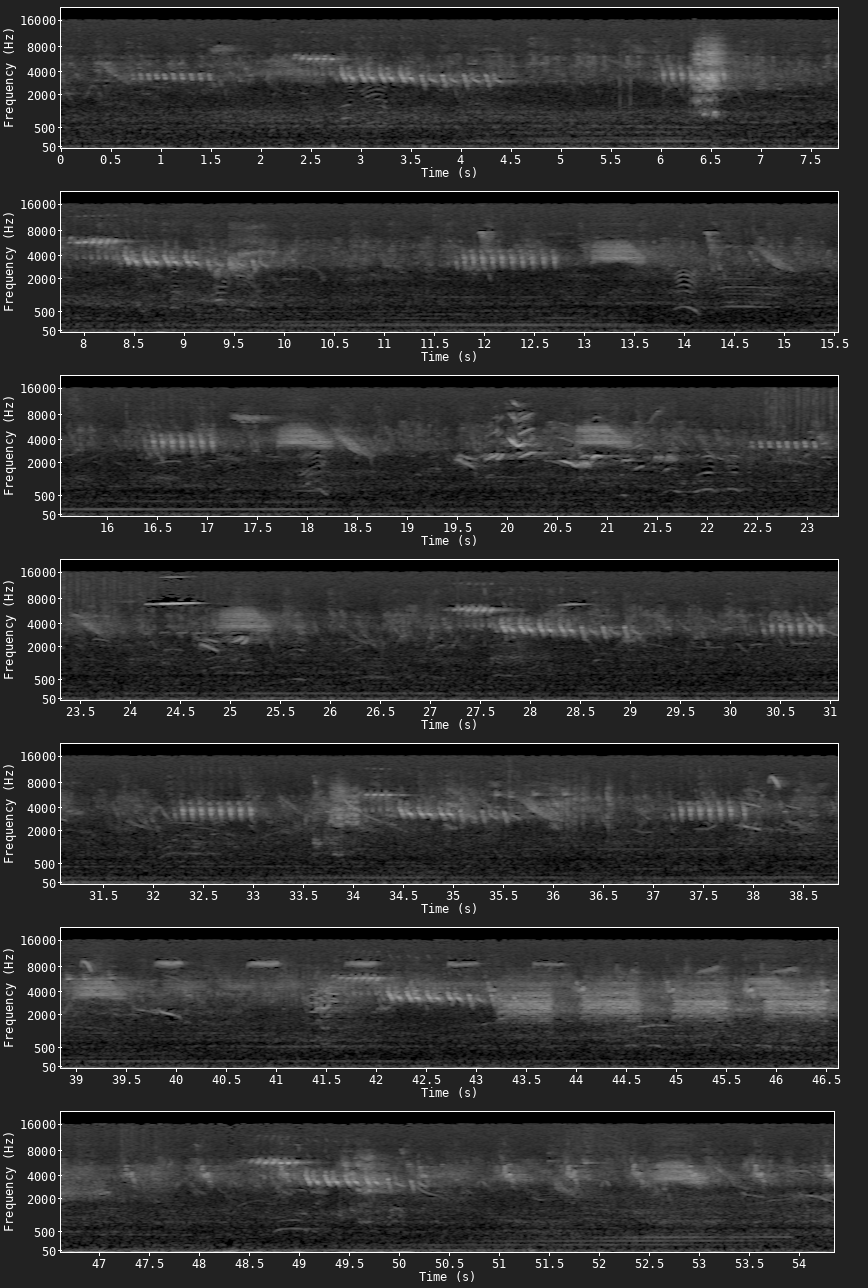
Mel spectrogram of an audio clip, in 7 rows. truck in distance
0:48.7 0:54.3

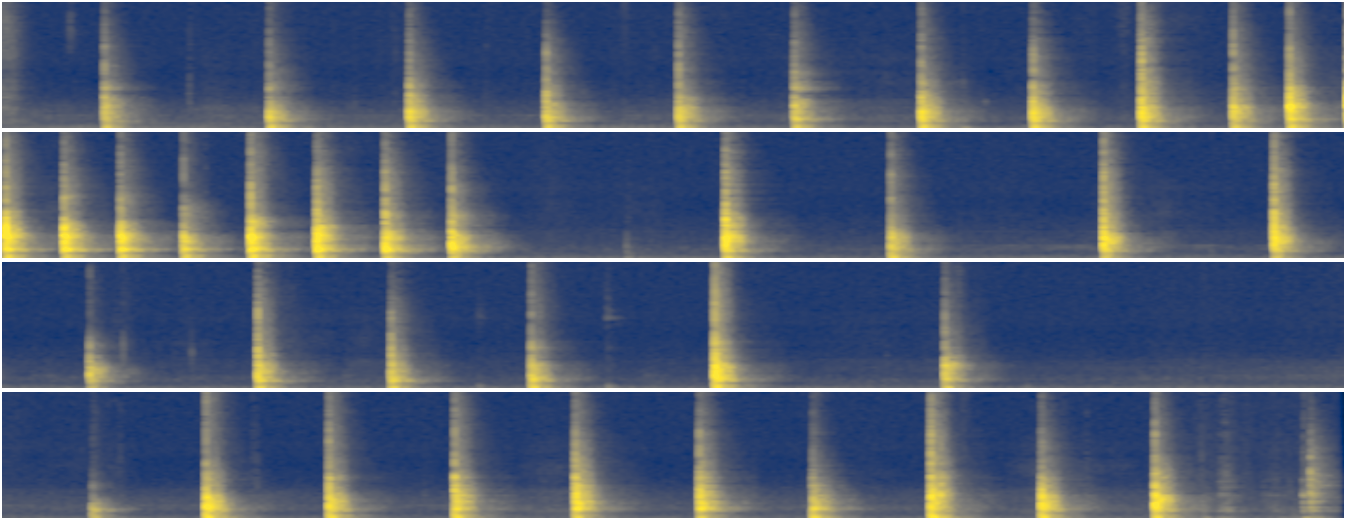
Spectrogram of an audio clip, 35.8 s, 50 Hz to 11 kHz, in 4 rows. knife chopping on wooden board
0:31.5 0:35.7

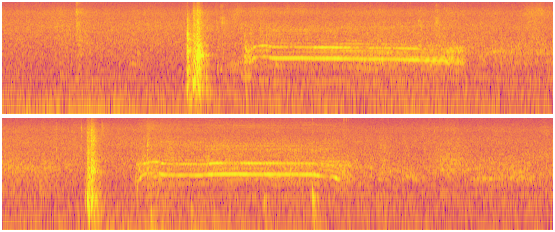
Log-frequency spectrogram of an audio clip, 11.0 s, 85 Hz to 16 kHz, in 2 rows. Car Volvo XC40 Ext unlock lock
0:01.8 0:02.6

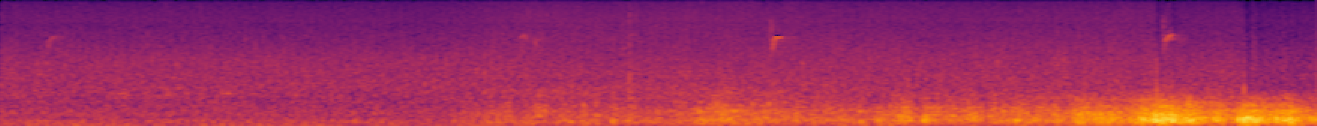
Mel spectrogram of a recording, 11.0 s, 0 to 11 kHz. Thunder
0:04.0 0:10.9

